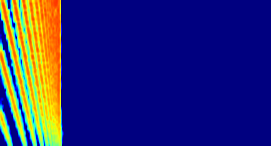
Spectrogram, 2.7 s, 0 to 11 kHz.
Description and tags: raygun short 2
raygun very short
